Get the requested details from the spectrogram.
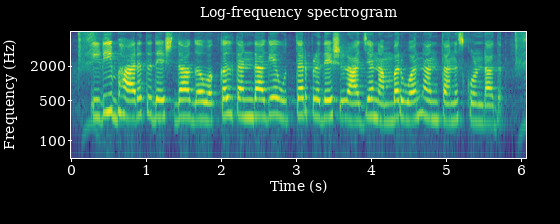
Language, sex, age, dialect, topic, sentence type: Kannada, female, 18-24, Northeastern, agriculture, statement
